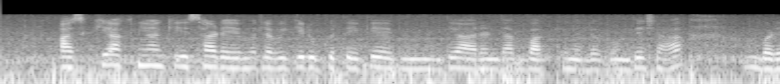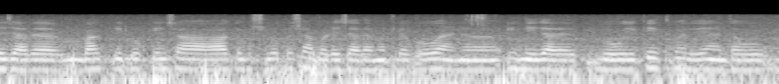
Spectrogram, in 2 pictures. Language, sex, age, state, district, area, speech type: Dogri, female, 30-45, Jammu and Kashmir, Udhampur, urban, spontaneous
